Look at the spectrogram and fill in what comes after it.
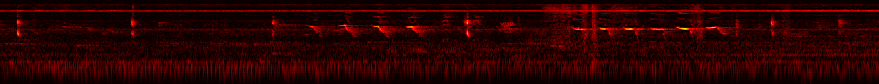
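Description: Birds calling: a few short chirps that sweep downward about halfway through, then a quick run of short chirps near the end, over a steady faint high whine.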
